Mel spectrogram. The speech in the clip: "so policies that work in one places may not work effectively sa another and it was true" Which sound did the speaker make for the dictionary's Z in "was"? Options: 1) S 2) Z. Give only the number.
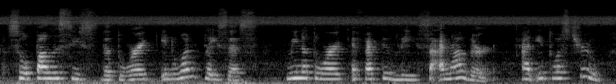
1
